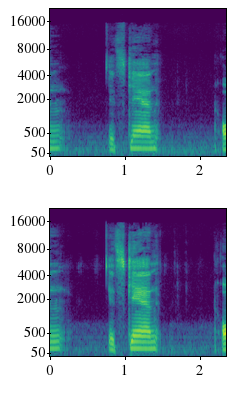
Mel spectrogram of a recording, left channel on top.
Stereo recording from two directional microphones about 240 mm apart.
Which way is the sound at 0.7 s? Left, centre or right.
Right.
